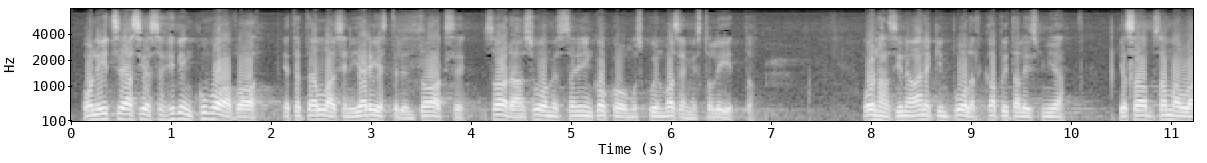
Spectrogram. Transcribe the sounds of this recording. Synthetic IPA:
onit̪se̞ɑsiɑsːɑɦyʋiŋkuʋɑːʋɑː | e̞t̪ːæt̪ælːɑjse̞njærje̞st̪elynt̪ɑːksesɑːdɑːnsuo̞me̞sːɑniːŋko̞ko̞ːmuskuinʋɑse̞mːist̪oliːt̪ːo̰ | onhɑnsiːnæɑjnɑkimpuo̞let̪kɑpit̪ɑlismiɑ | jɑssɑmɑlːɑ

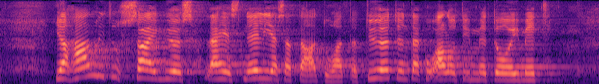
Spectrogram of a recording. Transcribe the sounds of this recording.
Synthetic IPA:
jɑhɑlːit̪ussɑimyøslæhesneljæsɑt̪ɑːt̪uhɑt̪ːɑt̪yøt̪ønt̪ækuɑlot̪imːet̪oimet̪

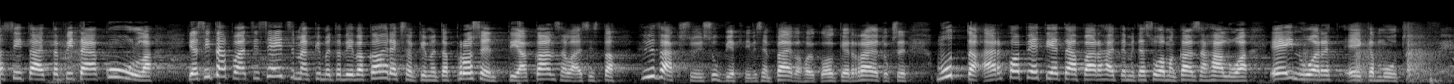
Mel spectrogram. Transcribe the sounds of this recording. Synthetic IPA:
ssit̪æet̪ːæpit̪æːkuːlːɑ | jɑsit̪æpɑit̪siseit̪semæŋkymːent̪æʋiːʋɑkɑhdeksɑŋkymːent̪æprosent̪ːiɑkɑnsɑlɑisist̪ɑhyʋæksyisubjek̚t̪iːʋisempæiʋæhoikooikeːrrɑjot̪uksen | mut̪ːɑʔærkoːpeːt̪iet̪æːpɑrhɑit̪jɑmit̪æsuomeŋkɑnsɑhɑluɑː | ʔeinuoɾet̪eikæmuːt̪

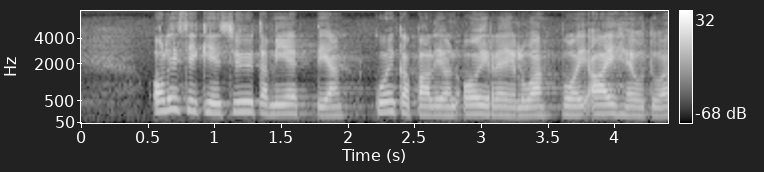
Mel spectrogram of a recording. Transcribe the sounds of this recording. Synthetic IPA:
ʔo̞lisikinsyːt̪æmie̞t̪ːiækujŋkɑpɑljo̞nʔo̞jɾe̞jluɑʋo̞jʔɑjɦe̞wt̪uɑ

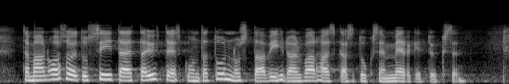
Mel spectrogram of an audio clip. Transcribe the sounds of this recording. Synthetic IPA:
t̪æmæono̞so̞jt̪ussiːt̪æe̞t̪ːæyçt̪e̞jskunt̪ɑt̪unːust̪ɑːʋihdojnʋɑrɦɑjskɑset̪ukse̞mːe̞rkit̪yksḛn

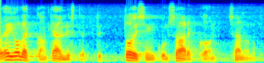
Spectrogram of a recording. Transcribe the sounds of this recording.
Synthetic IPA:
eiolekːɑːŋkæynːˑist̪et̪ːy | t̪oisiŋkunsɑːrikːo̰o̰nsɑnonut̪

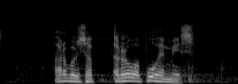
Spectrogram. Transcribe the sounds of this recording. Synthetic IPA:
ɑrʋoisɑrowɑpuhemːies

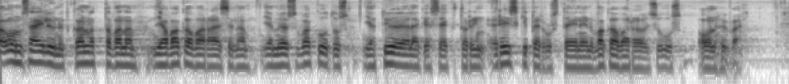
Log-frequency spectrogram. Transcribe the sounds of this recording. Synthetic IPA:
onsæjlynːyt̪kɑnːɑt̪ːɑʋɑnɑjɑʋɑkɑʋɑɾɑjsenɑjɑmyøsʋɑkuːt̪usjɑt̪yøjælækese̞kt̪o̞ɾinriskipe̞rust̪ejnenʋɑkɑʋɑrɑlisuːso̰nhyʋæ̰

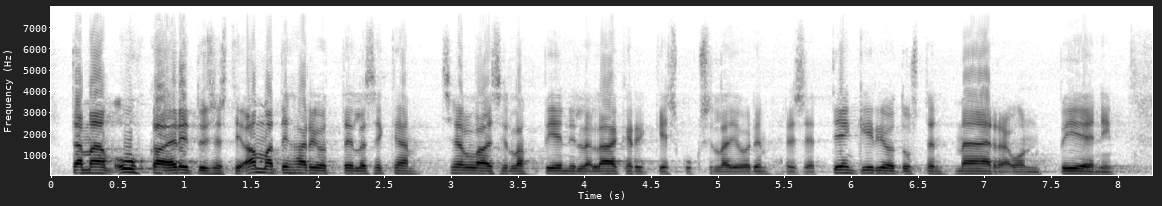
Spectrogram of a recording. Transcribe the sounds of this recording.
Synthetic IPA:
t̪æmæuhkɑːeɾit̪yisest̪iɑmːɑt̪ːiɦɑrjot̪ːeilːɑsekæselːɑisilːɑpienilːælæːkærikeskuksilːɑjoidenresep̚t̪ːieŋkirjot̪ust̪enmæːræonpieni

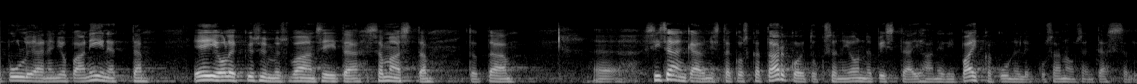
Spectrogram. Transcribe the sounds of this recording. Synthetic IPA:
pulːiɑinenjopɑniːnet̪ːæ | eiolekkysymysʋɑːnsiːt̪æsɑmɑst̪ɑt̪ot̪ɑˑ | sisæˑŋkæynist̪ækoskɑt̪ɑrkoit̪uksenionnepist̪æːihɑneripɑikːɑkunːilːˑekkusɑnonsent̪æsːænyt̪

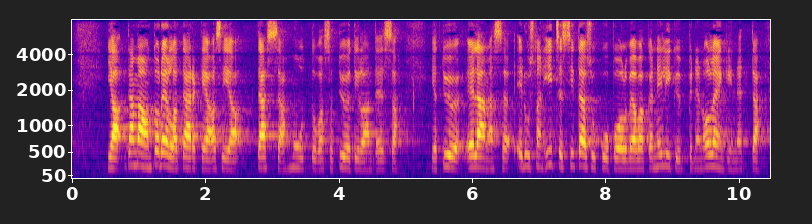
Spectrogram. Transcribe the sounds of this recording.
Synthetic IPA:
jɑt̪æmæont̪odelːɑt̪ærkeæɑsiɑt̪æsːæmuːt̪ːuʋɑsːɑt̪yøt̪ilɑnt̪eːsːɑ | jɑt̪yøelæmæsːæedust̪ɑnit̪sessit̪æsukupolʋeæʋɑikːɑnelikympːinenoleŋkinet̪ːæ

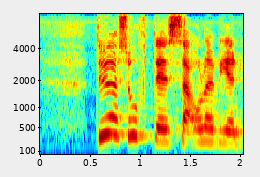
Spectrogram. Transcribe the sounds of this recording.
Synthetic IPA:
t̪yøsuht̪e̞ːsːɑole̞ʋienɦ

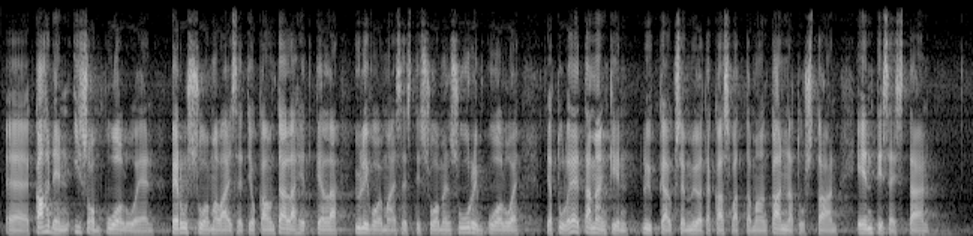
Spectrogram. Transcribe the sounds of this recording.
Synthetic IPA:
kɑhdenisompuolueːn | perusːuomɑlɑiset̪jokɑont̪ælːæhet̪kelːæyliʋoimɑisest̪issuomensuːrimpuolue | jɑt̪uleːt̪æmæŋkinlykːæyksemmyøt̪ækɑsʋɑt̪ːɑmɑːŋkɑnːɑt̪ust̪ɑːnent̪isest̪æːn

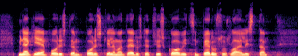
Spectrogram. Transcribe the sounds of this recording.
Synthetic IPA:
minækijæmpoispohdiskelemɑt̪ɑedust̪ɑjɑt̪syøskoːʋit̪simperust̪uslɑjlːist̪ɑ

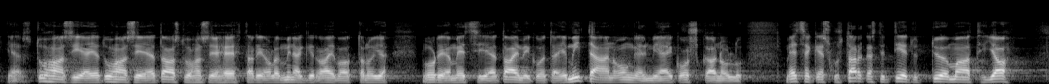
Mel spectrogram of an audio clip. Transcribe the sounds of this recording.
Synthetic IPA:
jɑ̰t̪uhɑnsiɑjɑt̪uhɑnsiɑjɑt̪ɑːst̪uhɑnsiɑheht̪ɑriɑolemminækirrɑiʋɑut̪ːɑnujɑ | nṵoriɑmet̪siæjɑt̪ɑimikoit̪ɑjɑmit̪æːnoŋːelmiɑeikoskɑːnolːu | mʔet̪sækeskust̪ɑrkɑst̪it̪t̪ːiet̪yt̪tyømɑːt̪jɑ

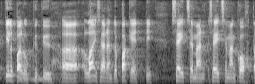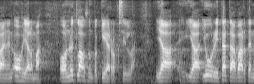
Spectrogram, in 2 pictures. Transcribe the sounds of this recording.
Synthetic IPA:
kilpɑilukyky | lɑinsæːɾænt̪øpɑket̪ːi | seit̪semænseit̪semæŋkoht̪ɑinenohjelmɑ | ʔonnyt̪lɑusunt̪okieroksilːɑ̰ | jɑjɑjuːrit̪æt̪æʋɑrt̪en

